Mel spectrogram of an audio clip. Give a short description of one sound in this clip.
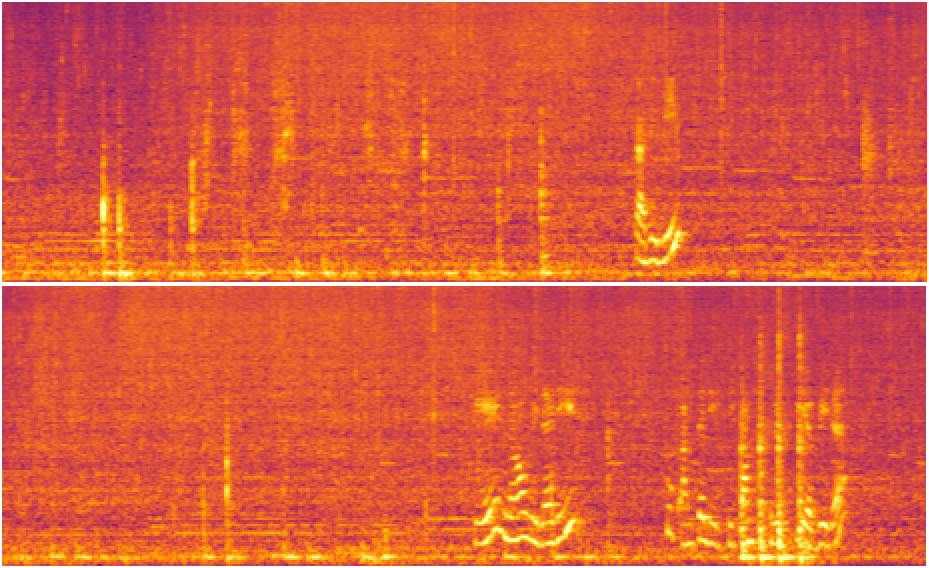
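A wooden spatula scrapes and knocks against a pan.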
